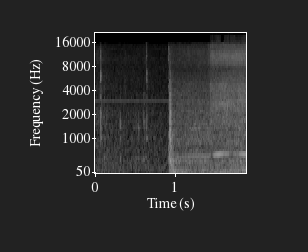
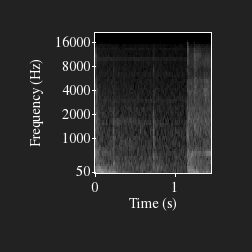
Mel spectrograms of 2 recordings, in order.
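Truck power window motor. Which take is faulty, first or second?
second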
